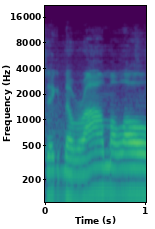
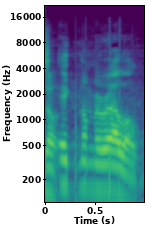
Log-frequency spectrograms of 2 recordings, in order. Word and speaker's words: Ignomirello: mason and tony iggy his last name is ignoramolo or something i can't pronounce it yeah it's ignomerello so we call him iggy for sure yeah eggmarello that's it and the score right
